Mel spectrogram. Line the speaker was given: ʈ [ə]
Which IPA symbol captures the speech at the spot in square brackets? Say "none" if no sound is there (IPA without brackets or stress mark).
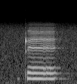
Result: ɛ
